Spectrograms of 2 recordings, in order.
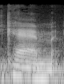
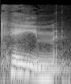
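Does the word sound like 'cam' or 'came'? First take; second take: cam; came. First: The word sounds like 'cam'. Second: The word sounds like 'came'. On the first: The speaker calls it wrong. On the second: The speaker calls it right.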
